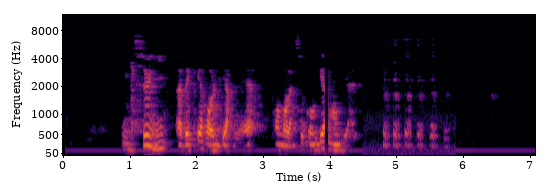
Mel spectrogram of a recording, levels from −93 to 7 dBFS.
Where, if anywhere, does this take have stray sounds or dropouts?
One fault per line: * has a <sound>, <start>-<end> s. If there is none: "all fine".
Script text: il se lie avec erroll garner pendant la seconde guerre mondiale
* has a dropout, 3.9-4.0 s
* has a laugh, 4.8-5.8 s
